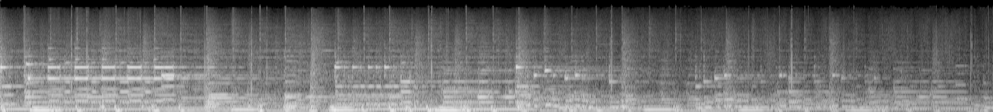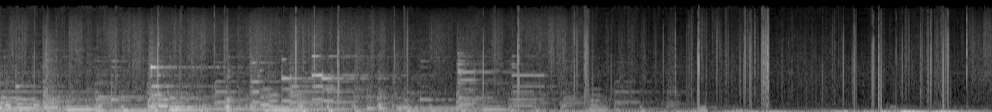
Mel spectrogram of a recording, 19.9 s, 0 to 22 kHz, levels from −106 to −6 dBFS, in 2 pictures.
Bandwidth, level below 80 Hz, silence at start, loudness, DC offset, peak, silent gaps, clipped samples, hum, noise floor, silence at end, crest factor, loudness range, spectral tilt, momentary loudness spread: 13 kHz; -36 dBFS; 0 s; -25 LUFS; under 0.1%; -8 dBFS; none; under 0.1%; none; -56 dBFS; 0.35 s; 20 dB; 21 LU; -7 dB/octave; 25 LU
